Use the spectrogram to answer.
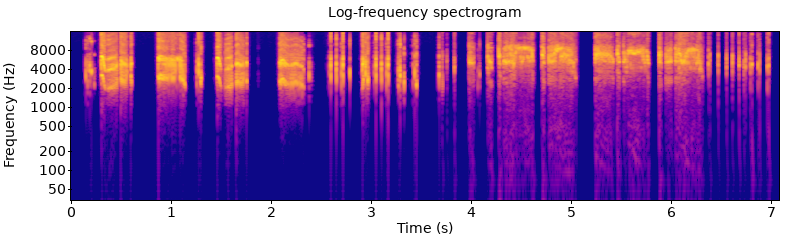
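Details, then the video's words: Swiftlet calling sound used as a lure to draw in swiftlets: broken bursts of high, thin chirps and twitters. Scratchy clicks run between the bursts, and the chirping becomes denser toward the end. "Suara Burung Walet Panggil"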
